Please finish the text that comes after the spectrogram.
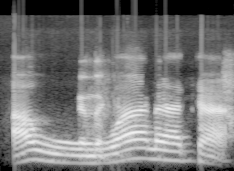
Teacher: Jadi tidak dipanjangkan di huruf lamnya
